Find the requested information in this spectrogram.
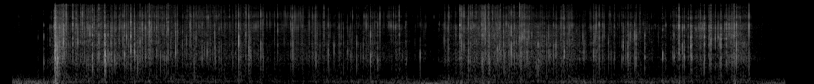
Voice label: kid say ice cream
